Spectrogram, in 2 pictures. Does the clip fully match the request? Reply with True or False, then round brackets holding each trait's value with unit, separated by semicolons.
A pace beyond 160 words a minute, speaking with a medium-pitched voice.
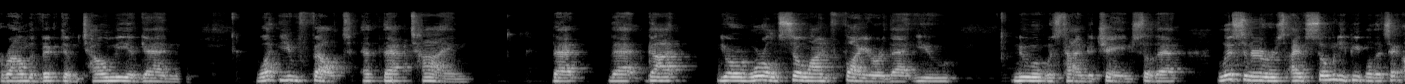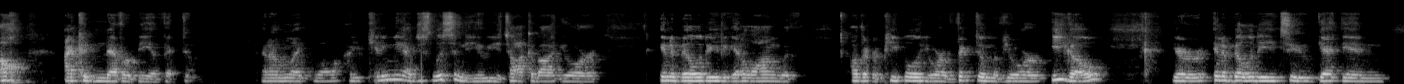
True (170 wpm; 160 Hz)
